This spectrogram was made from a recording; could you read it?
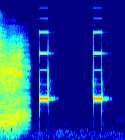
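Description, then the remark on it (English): A burst of hissy noise cuts off, then two loud electronic beeps from a heart rate monitor in a hospital room sound about a second apart, each tonal and harsh with bright harmonics, standing alone against near silence. “I wake up to a harsh beeping.”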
